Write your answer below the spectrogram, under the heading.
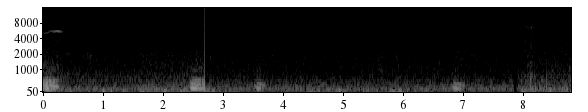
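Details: A cat dozing in a bed gives soft, raspy snores at uneven intervals, several short breathy rasps over a few seconds, with light rustling and a click from handling nearby.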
